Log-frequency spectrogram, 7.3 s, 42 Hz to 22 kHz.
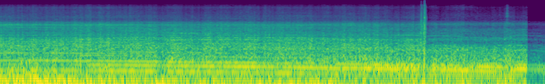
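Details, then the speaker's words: Suzuki GSX-R150 with new piston set and cam chain, pinged until running Shell V-Power Nitro: steady high-rev buzz with faint whine from the new cam chain, no pinging under load; normal running. "Lebih kedengaran suara nging gitu kayak mesin eh mesin kayak kerate yang masih baru. Suara rantai-kata yang masih baru gitu kan nging agak-agak nging gitu kedengaran lur sebelumnya itu suaranya kelitik-kelitik kasih kelik."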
